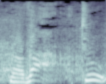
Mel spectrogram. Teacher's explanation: سكنوا العين وضم التاء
